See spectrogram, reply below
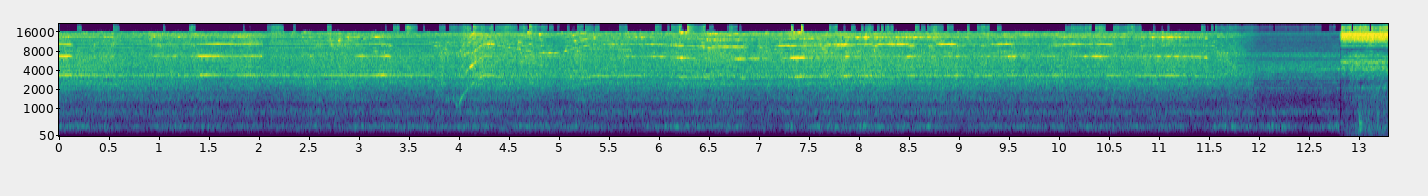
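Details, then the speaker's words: High-speed dental drill preparing an anterior tooth for an E.max crown: a continuous high-pitched whine with shifting squeals, while a thin sliver is kept to gauge reduction depth. "Keeping that sliver also helps you kind of gauge how deep to go, because you don't want to over prep this. So if you keep just like a small sliver, that'll put you at about the right spot, the right amount of reduction."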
